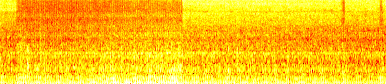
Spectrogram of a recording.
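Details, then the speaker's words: New gas-powered MaxAir air compressor, first run after unboxing and assembly, after some difficulty starting: steady single-cylinder thrum with air hiss that cuts out partway, even and unlabored; running normally. "But anyway, seems to be working okay. We'll put it through its paces here in the coming weeks here."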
